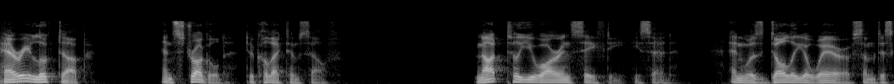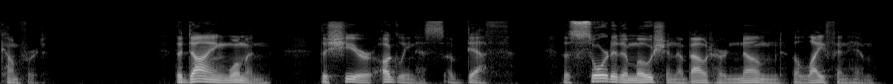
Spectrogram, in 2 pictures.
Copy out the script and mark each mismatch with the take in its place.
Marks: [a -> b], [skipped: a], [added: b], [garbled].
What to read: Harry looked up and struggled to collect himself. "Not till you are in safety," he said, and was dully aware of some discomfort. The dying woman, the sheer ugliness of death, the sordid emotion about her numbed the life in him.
Harry looked up and struggled to collect himself. "Not till you are in safety," he said, and was dully aware of some discomfort. The dying woman, the sheer ugliness of death, the sordid emotion about her numbed the life in him.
